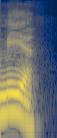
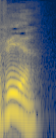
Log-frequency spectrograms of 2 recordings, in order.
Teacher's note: إذا أتت الهمزة مفتوحة بعد كسر، سيدنا حمزة يقرأ بإيه؟ بالإبدال ياء، مثل مئة يقرأها مية، فئة يقرأها فيا.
